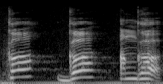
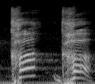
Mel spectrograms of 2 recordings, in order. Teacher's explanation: आपके हाथ को वायु थोड़ी लगेगी पहले तीसरे पांचवे को बोलते समय, और दूसरे और चौथे को बोलोगे तो वायु क्या लगेगी? ज्यादा लगेगी।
